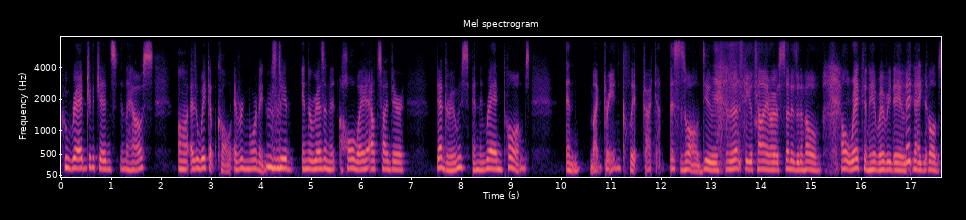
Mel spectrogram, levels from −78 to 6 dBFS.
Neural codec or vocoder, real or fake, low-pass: codec, 16 kHz, 0.5 kbps, FunCodec, trained on Chinese and English, 25 frames a second; fake; 7.2 kHz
